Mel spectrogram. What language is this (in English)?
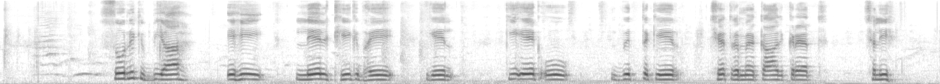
Maithili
